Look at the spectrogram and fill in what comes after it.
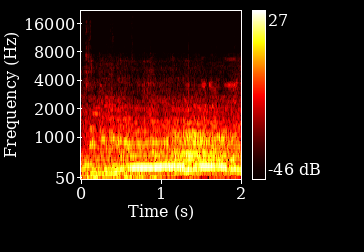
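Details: Dairy cow of an improved breed with its calf at Ambari livestock market, Dinajpur, 29 April 2024: one steady, even-pitched moo held for about a second, over busy market chatter.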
